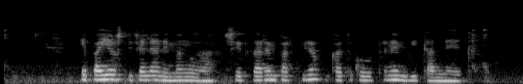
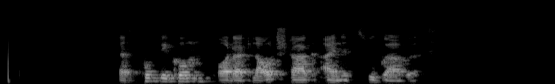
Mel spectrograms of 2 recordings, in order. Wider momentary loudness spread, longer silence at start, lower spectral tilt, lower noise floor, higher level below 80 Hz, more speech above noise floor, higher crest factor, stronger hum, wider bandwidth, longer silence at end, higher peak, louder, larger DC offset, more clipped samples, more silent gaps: about the same, 10 LU vs 11 LU; second, 0.7 s vs 1.2 s; about the same, -9.5 dB/octave vs -8.5 dB/octave; second, -47 dBFS vs -78 dBFS; first, -52 dBFS vs -76 dBFS; second, 25 dB vs 47 dB; about the same, 18 dB vs 20 dB; neither; about the same, 5.8 kHz vs 5.8 kHz; second, 0.35 s vs 1.35 s; first, -6 dBFS vs -14 dBFS; first, -23 LUFS vs -32 LUFS; neither; neither; neither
